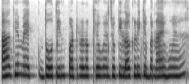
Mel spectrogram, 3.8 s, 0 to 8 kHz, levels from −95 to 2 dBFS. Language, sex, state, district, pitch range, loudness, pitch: Hindi, female, Jharkhand, Garhwa, 300-315 Hz, -14 LUFS, 305 Hz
